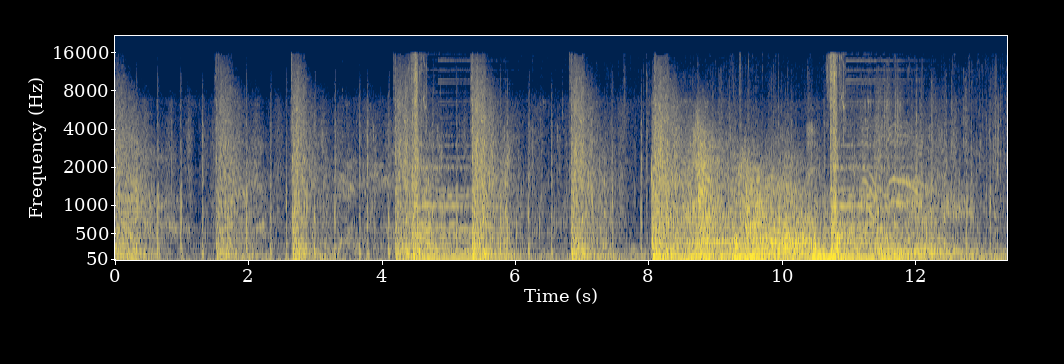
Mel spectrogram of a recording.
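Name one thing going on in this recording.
Footsteps run over dirt.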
